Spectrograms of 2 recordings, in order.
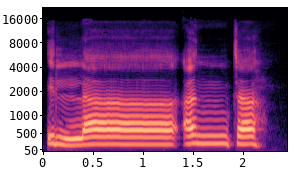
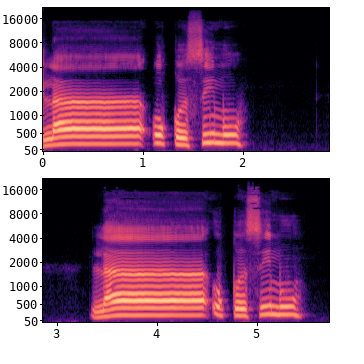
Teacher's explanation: So the correct pronunciation of this particular example is illa anta, with a prolonged stretch or the duration of 2 to 3 seconds being applied to the letter lam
